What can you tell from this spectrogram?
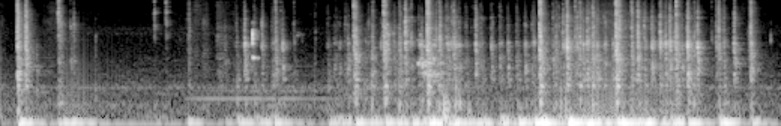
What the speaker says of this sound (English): You are typing quite a bit.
